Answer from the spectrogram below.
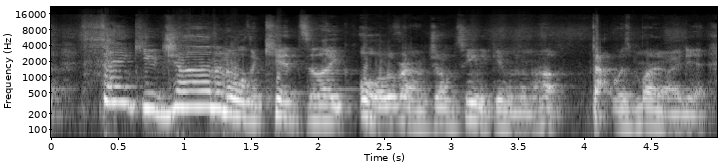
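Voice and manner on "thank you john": put-on much higher, like a grateful little kid; high child voice. Vlogger voicing a freed child thanking John Cena. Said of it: "the kid's like".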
